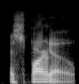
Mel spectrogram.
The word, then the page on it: esparto: American English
